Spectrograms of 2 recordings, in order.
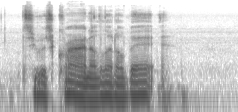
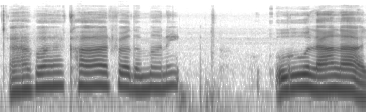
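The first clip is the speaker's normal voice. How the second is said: high mock voice; 10 semitones higher than usual. Mock voiced woman's line.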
